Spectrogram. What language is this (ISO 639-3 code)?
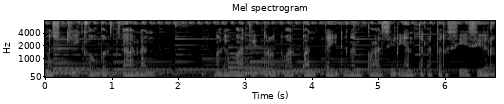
ind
